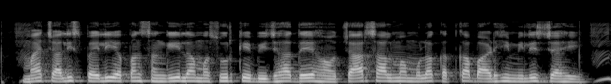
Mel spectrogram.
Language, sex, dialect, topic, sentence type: Chhattisgarhi, male, Central, agriculture, question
